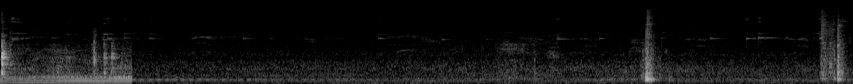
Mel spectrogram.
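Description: Glass wind chimes tinkling faintly. A steady low hum cuts off suddenly just over a second in, and a single sharp knock sounds near the end.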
